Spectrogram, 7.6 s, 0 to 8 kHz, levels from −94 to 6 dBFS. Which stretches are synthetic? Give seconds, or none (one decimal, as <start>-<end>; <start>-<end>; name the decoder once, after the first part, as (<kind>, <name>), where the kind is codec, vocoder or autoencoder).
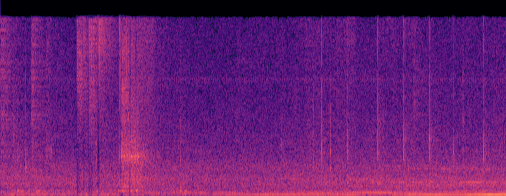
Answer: none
